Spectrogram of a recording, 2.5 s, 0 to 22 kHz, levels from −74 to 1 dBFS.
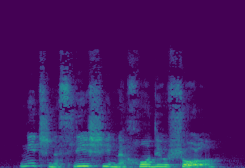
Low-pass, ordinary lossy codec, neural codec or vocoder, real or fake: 19.8 kHz; MP3, 64 kbps; vocoder, 48 kHz, 128 mel bands, Vocos; fake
